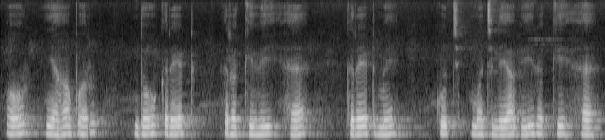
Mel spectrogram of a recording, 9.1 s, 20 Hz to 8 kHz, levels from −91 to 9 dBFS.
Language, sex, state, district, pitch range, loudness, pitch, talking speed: Hindi, male, Uttar Pradesh, Saharanpur, 155-165 Hz, -17 LUFS, 160 Hz, 100 wpm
